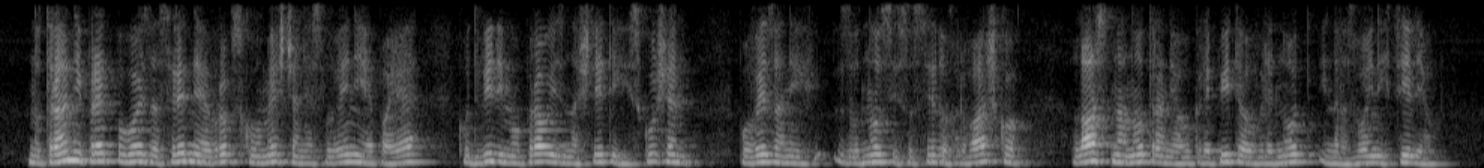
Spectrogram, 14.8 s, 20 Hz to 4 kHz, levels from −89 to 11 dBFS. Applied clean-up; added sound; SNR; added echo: none; none; none; none.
